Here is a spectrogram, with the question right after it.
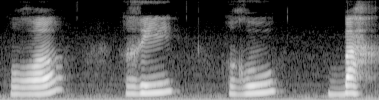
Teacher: Huruf ini keluar dari tenggorokan yang terdekat dari rongga mulut kita. Diucapkan dengan lembut suaranya tanpa mengalir udara. · Huruf gho termasuk salah satu huruf yang harus terdengar menebal suaranya. Caranya, pangkal lisan angkat ke belakang.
